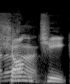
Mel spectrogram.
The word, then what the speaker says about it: Shang-Chi: Went and saw that Shang-Chi. – Oh, so did I. And it's Shang-Chi. Come on, man. Say it right. Don't be a dick. – Shang-Chi.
